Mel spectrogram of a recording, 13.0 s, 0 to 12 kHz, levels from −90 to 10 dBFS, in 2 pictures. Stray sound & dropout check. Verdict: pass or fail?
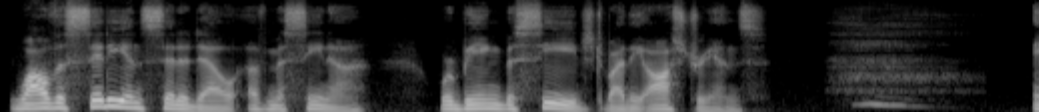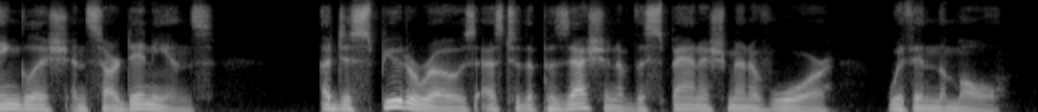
fail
